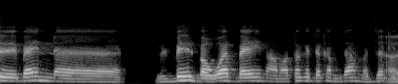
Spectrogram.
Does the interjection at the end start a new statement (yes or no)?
yes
